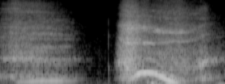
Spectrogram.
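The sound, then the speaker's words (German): A beginner trumpet student takes a deep, drawn-in breath lasting most of a second, then after a brief pause blows a loud, breathy blast of air with a rising-then-falling tone into the trumpet, trying to get the first note out. “Stell mir vor, so ein, so ein Anfängerschüler atmet einmal tief ein und versucht den ersten Ton aus der Trompete rauszubekommen.”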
